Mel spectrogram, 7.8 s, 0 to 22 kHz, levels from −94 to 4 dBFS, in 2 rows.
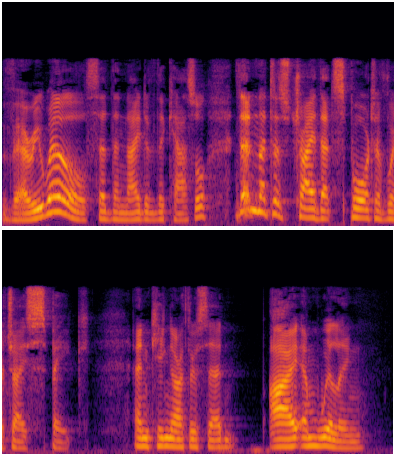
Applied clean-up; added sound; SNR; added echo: none; none; none; none.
